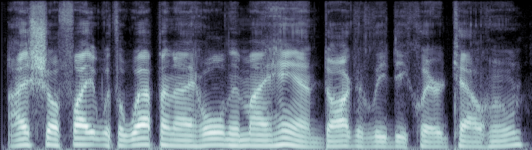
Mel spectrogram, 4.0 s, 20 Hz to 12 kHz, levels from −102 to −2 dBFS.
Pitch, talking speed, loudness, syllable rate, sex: 120 Hz, 210 wpm, -16 LUFS, 5.2 syllables/s, male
